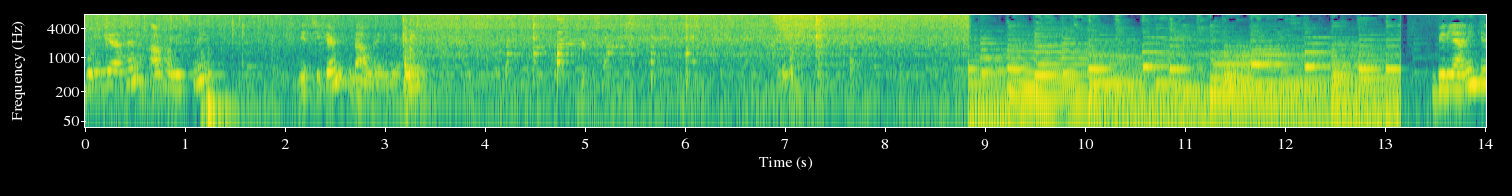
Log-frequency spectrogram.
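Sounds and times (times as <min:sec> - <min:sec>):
chicken and onions sizzling in oil: 0:00.0 - 0:08.9
soft piano music: 0:00.0 - 0:14.0
metal spatula scraping pan: 0:03.5 - 0:07.8.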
